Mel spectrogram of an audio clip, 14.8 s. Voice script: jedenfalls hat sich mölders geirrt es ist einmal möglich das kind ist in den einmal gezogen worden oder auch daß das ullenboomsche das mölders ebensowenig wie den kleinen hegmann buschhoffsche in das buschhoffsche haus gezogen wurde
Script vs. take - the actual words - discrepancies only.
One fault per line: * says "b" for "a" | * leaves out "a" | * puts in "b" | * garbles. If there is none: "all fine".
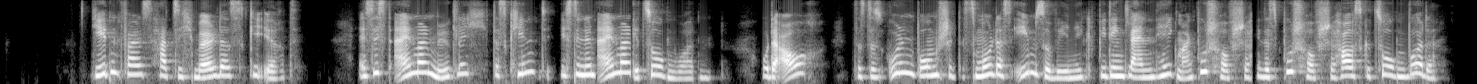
all fine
